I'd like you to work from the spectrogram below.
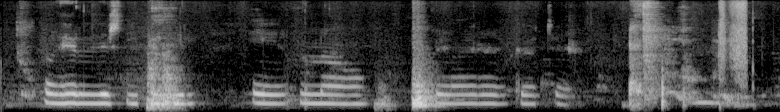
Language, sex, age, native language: Icelandic, male, 11, Icelandic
